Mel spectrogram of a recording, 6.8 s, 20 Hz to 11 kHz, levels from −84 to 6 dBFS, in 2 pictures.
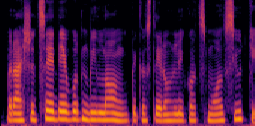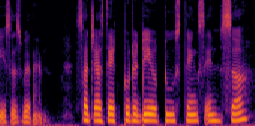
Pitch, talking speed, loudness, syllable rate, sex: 175 Hz, 240 wpm, -19 LUFS, 5.2 syllables/s, female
